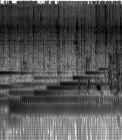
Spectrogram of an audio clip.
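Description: Sliced onion sizzling in a thin frying pan over low heat for a fish goulash sauce, a steady close crackle with stirring, while a faint tonal hum runs underneath.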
